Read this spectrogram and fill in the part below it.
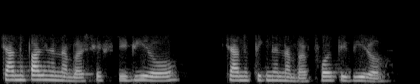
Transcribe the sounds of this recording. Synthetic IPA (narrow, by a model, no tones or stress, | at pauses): t͡ʃanupaɡinanambɐɾsikspibiɾɔ | t͡ʃanupiɡinanambɐɾpʰɔɾpibiɾɔ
